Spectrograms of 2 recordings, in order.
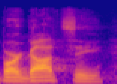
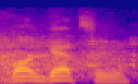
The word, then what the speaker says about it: Bargatze: I told you, I think you say our last name correct with Bargatze, and I think we say it wrong as a family. Bargatze.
